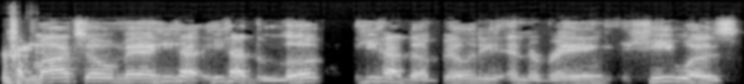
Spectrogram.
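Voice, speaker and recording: A man's voice: a little high, normal speed, slight background noise, low-quality recording. A man in his thirties in a casual boxing chat, laid-back and slangy, calling people dog and bruh. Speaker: podcast co-host.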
